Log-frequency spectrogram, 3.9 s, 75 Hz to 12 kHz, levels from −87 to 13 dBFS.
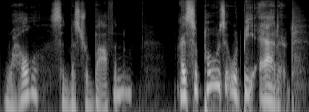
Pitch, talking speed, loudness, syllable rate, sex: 135 Hz, 155 wpm, -23 LUFS, 4.8 syllables/s, male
